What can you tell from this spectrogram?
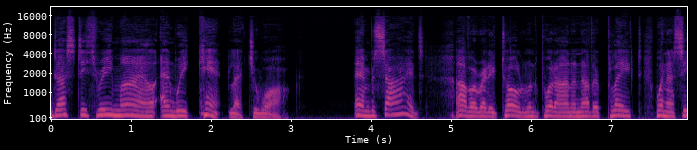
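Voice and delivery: a hint of an old Southern host inviting him in; kindly old gentleman. A narrator's reading. Old gentleman pressing guest.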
